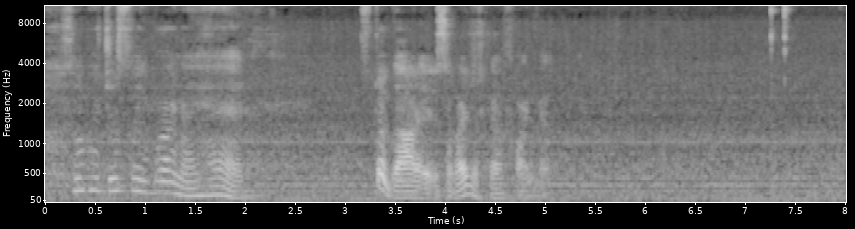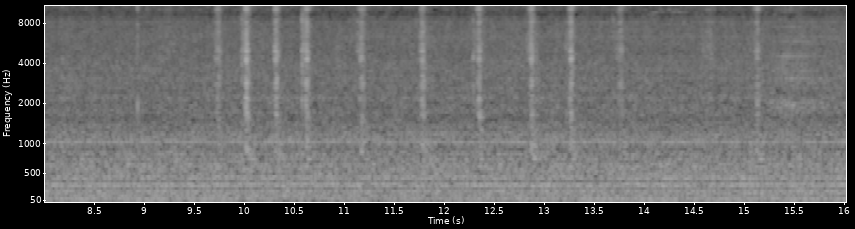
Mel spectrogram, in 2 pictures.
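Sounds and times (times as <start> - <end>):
room hum: 0.0 - 16.0
faint irregular clicks: 7.2 - 7.5, 9.7 - 13.9.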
